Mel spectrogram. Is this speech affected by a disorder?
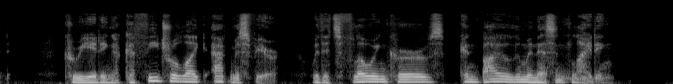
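No.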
